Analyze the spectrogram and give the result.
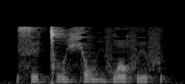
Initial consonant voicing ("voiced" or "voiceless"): voiceless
